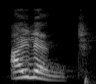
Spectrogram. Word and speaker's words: island: Okay, my dear students, please notice the pronunciation. Island, island.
